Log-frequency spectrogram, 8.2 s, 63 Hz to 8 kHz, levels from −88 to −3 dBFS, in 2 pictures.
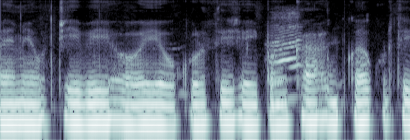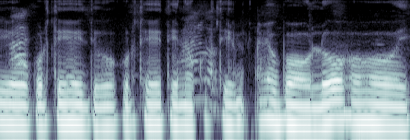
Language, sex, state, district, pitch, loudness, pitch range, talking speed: Bajjika, male, Bihar, Vaishali, 110 Hz, -16 LUFS, 110-120 Hz, 175 wpm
